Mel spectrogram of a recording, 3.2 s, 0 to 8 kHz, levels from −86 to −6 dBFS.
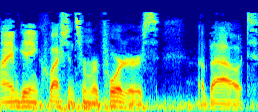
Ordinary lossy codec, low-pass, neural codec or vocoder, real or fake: MP3, 24 kbps; 7.2 kHz; none; real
